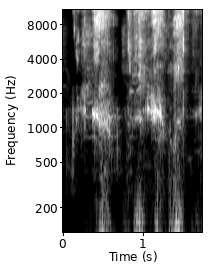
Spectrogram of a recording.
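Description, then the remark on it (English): Crunching of dry Cinnamon Toast Crunch cereal, eaten without milk, being chewed, with three loud, rhythmic bites, each a crisp, brittle burst over a dull jaw thump. No one speaks. “If you want to hear some real crunch, I got you.”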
